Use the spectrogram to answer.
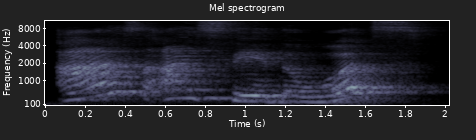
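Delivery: ordinary talk, nothing marked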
